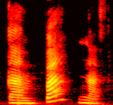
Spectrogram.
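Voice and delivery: "campanas" slowly split up, middle PA lifted; teacher's slow "campanas" with strong stress on PA; stress on penultimate syllable. Shown as a demonstration. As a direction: hit the PA in "campanas", pausing between syllables. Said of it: "esa palabra se escucha adecuadamente".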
